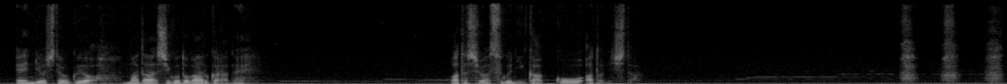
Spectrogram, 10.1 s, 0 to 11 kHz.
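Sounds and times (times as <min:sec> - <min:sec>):
quiet hum: 0:00.0 - 0:10.0
speech: 0:00.2 - 0:02.6, 0:04.5 - 0:06.5
rough heavy panting breaths: 0:09.0 - 0:10.0.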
